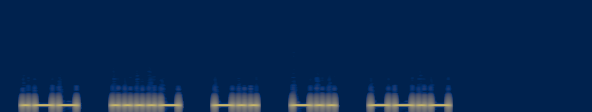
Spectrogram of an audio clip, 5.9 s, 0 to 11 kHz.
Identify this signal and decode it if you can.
Morse code, heard as a keyed tone, about 20 wpm, 700 Hz. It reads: W 4 D D Q
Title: 238 Lesson 38g - Letter q - Call Signs 20wpm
